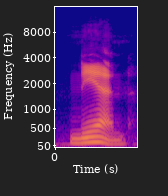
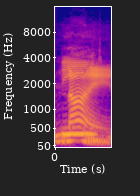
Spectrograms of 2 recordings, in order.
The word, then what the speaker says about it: Nien: Nien. Nien. It's so not 9. Yen. Yeah, it's Nien. If it were 9, the I would be after the E, like how you spell that.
